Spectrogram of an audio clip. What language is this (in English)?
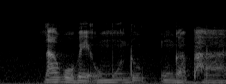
South Ndebele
